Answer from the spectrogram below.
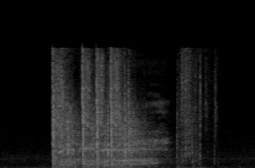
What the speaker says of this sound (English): nice submachine gun there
